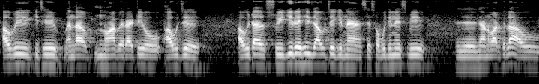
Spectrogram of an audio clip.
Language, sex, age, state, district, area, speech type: Odia, male, 18-30, Odisha, Balangir, urban, spontaneous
